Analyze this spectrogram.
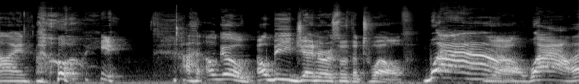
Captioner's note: laughs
